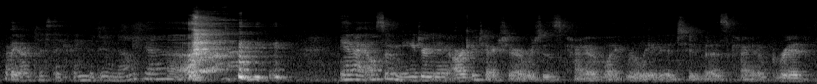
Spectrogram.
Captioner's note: laughs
